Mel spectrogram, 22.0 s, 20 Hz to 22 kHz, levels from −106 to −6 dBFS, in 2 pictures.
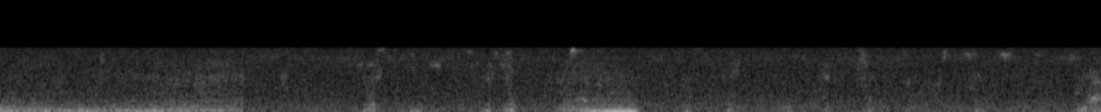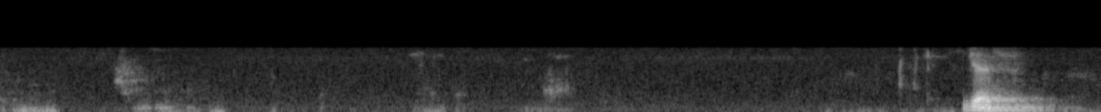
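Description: GSM full-rate codec damage runs through the whole speech clip. The codec models the vocal tract as a filter and excites it with a sparse, regularly spaced pulse train, so fine detail in the excitation is thrown away and nothing above 4 kHz survives. The result is a plainly audible buzzy, gravelly roughness over every stretch of speech, with a dull, narrowband top end, consistent with the 13 kbps full-rate mode.

Lost GSM frames occur from 13.05 to 13.11 s, a gap of 60 ms that points to three consecutive frames going missing, and again from 15.22 to 15.24 s, about 20 ms, consistent with a single lost frame. Each time, the decoder fills the hole by reusing the last good frame's parameters. The sound is briefly frozen into a rough, metallic ring, longer at 13.05 s.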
